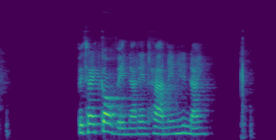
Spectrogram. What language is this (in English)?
Welsh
